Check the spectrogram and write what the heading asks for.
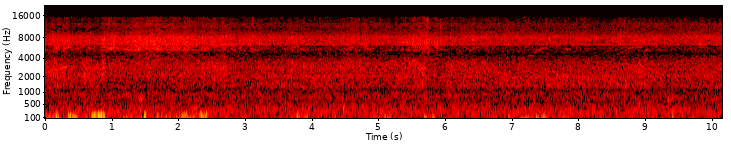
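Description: Near silence: a faint steady hiss of open-air background, with a few soft low thumps in the first two and a half seconds.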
